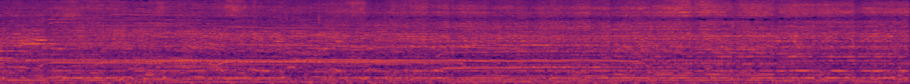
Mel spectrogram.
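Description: Rock music with a singing voice, loud and steady throughout.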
